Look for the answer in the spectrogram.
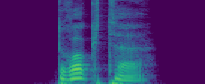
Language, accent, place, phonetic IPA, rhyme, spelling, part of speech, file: German, Germany, Berlin, [ˈdʁʊktə], -ʊktə, druckte, verb, De-druckte.ogg
- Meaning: inflection of drucken: 1. first/third-person singular preterite 2. first/third-person singular subjunctive II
